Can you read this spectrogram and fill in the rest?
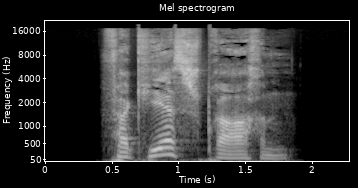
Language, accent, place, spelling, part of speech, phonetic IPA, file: German, Germany, Berlin, Verkehrssprachen, noun, [fɛɐ̯ˈkeːɐ̯sˌʃpʁaːxn̩], De-Verkehrssprachen.ogg
- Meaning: plural of Verkehrssprache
